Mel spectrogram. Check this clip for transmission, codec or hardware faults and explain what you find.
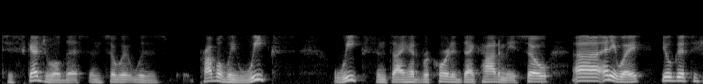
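One fault: a brief glitch just after "I had recorded dichotomy". From 5.42 to 5.44 s the sound holds for 20 ms with a slightly buzzy, frozen quality. This is packet loss with pitch repetition. The missing audio, which fits a single lost packet, was bridged by repeating the last pitch period, so the gap comes across as a momentary held tone rather than a dropout. Underneath, the G.711 telephone coding limits the band to 4 kHz and adds at most faint quantisation noise.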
